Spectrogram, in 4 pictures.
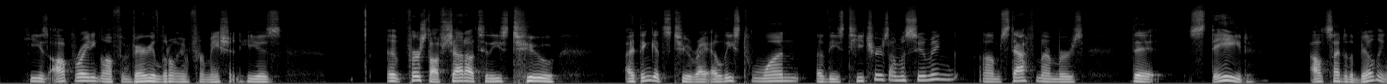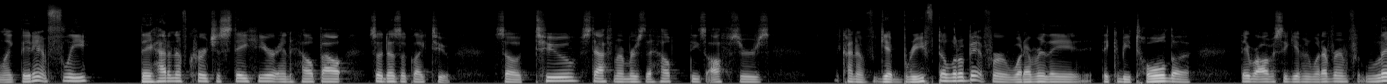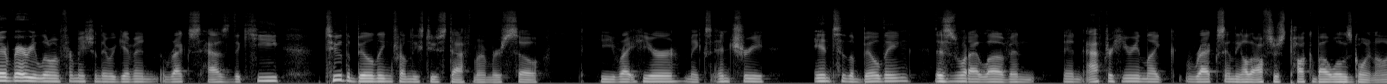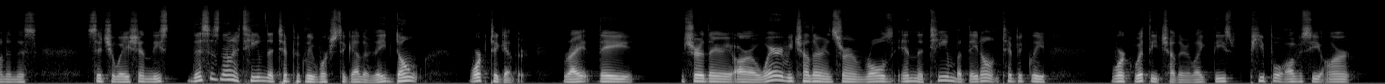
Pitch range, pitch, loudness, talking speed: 120-145 Hz, 130 Hz, -25 LUFS, 195 wpm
